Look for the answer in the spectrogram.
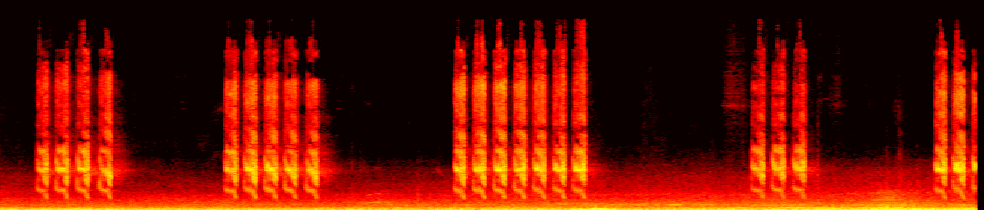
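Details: Brazilian green parakeet, a pet, gives bursts of four to six harsh, shrill screeches, repeated every few seconds.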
